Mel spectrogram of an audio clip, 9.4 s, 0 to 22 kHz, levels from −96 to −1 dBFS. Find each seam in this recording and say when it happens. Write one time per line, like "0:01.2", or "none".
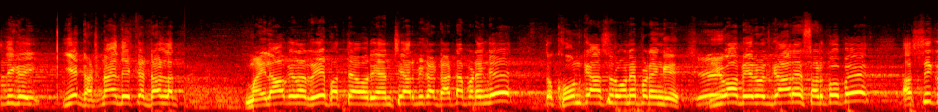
0:01.8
